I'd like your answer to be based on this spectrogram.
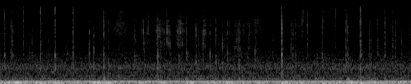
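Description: A hardcover book with a paper dust jacket is held in both hands while fingertips quickly tap and scratch its edges and front cover. The result is a fast, steady stream of soft, dull taps and dry papery scratches over a heavy low rumble. Faint bright clicks rise above it.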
